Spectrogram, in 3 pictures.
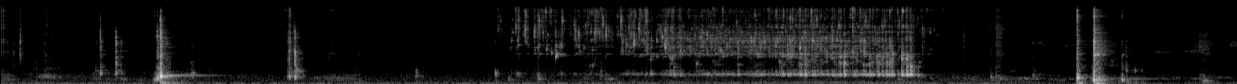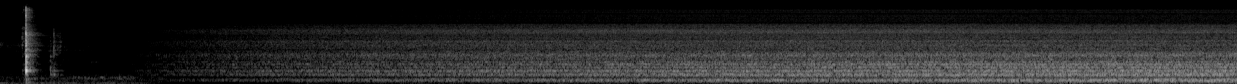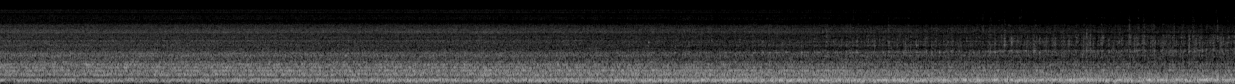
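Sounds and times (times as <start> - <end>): kettle heating hiss: 5.0 - 9.3, 13.8 - 37.0
water pouring into kettle: 5.0 - 9.4, 18.6 - 37.0.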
